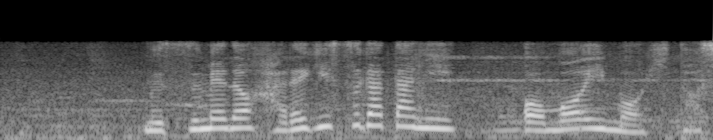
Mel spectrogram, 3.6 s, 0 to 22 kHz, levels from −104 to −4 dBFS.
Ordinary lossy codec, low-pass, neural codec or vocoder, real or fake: none; 7.2 kHz; vocoder, 22.05 kHz, 80 mel bands, WaveNeXt; fake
